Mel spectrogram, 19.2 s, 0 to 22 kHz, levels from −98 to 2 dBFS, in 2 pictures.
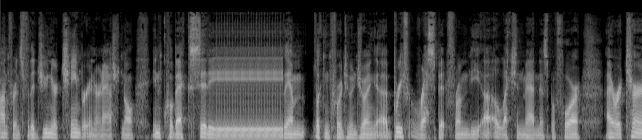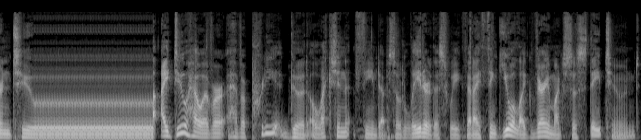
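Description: Speech with two system hang loops, from 3.24 to 4.24 s before "I'm looking forward to" and from 10.16 to 11.92 s after "madness before I return". A 40 ms fragment repeats as a 25 Hz buzz while the system is frozen, and about one and two seconds of speech are lost.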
